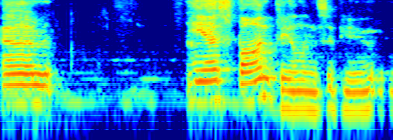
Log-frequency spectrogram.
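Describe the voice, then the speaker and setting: Fairly slow speech from a woman, backed by music. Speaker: tarot reader. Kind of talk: live stream reading. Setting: live stream. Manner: halting.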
